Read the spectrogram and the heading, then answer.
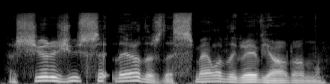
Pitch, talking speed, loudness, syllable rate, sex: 120 Hz, 255 wpm, -17 LUFS, 5.5 syllables/s, male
